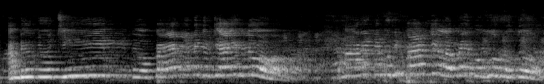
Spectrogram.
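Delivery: loud, high nagging over the dishes; mother shouting orders at her child while washing. Retold or imitated. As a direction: yell at the kid from the sink.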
